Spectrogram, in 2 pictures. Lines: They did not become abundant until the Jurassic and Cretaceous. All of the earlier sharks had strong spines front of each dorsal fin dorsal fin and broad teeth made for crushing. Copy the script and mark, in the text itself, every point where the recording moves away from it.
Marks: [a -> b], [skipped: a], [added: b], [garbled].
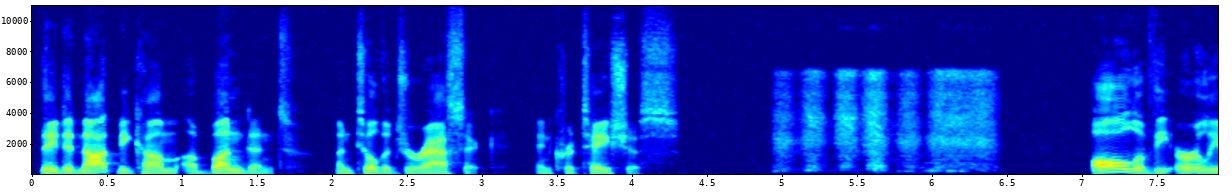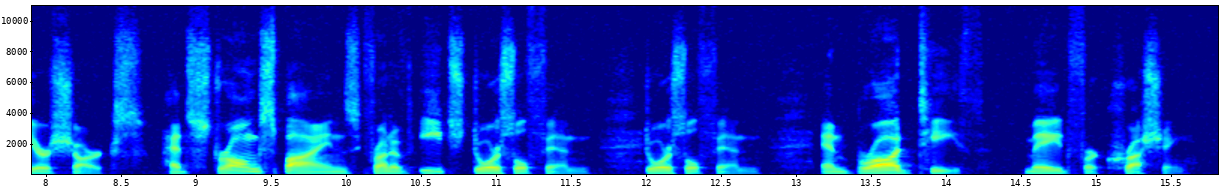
They did not become abundant until the Jurassic and Cretaceous. All of the earlier sharks had strong spines front of each dorsal fin dorsal fin and broad teeth made for crushing.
